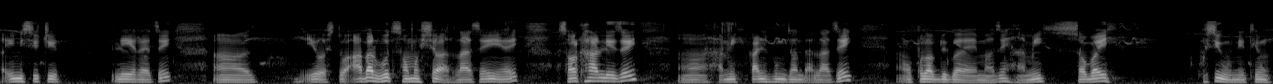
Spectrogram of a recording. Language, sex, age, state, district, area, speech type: Nepali, male, 30-45, West Bengal, Kalimpong, rural, spontaneous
